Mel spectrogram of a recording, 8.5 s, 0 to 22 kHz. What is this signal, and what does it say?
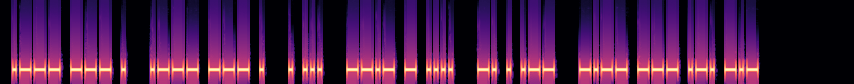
Morse code, heard as a keyed tone, about 38 wpm, 700 Hz. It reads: JOE JOE ES QTH NEW YORK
